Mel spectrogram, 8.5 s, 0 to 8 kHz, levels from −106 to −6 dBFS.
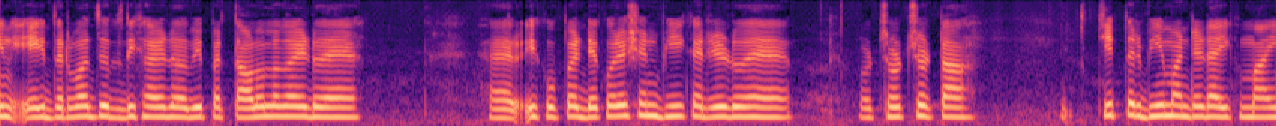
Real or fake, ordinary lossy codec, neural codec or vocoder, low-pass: fake; none; codec, 16 kHz, 16 kbps, FunCodec, trained on Chinese and English, 50 frames a second; none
